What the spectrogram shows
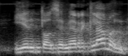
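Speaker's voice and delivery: usual speaking voice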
